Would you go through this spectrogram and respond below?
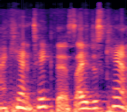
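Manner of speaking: usual speaking voice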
